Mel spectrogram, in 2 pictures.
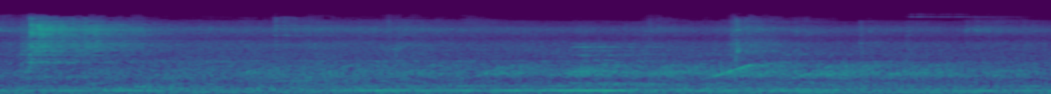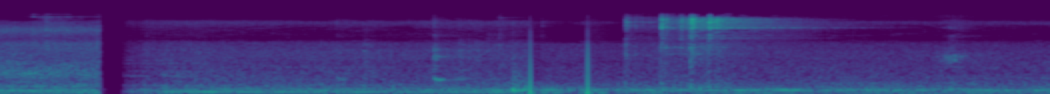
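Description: Workshop background with a steady low machine hum. After an abrupt cut about halfway, a few sharp metallic clinks from tools and wheel parts as a car's wheels are being fitted.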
